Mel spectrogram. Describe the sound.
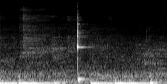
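Glasses clinking together in a toast: one bright, short ringing clink that rises out of a low, steady hum and fades quickly.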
